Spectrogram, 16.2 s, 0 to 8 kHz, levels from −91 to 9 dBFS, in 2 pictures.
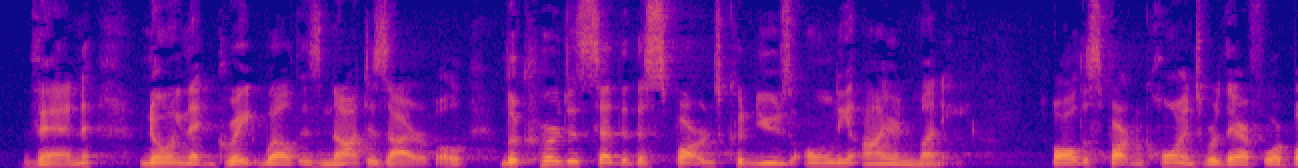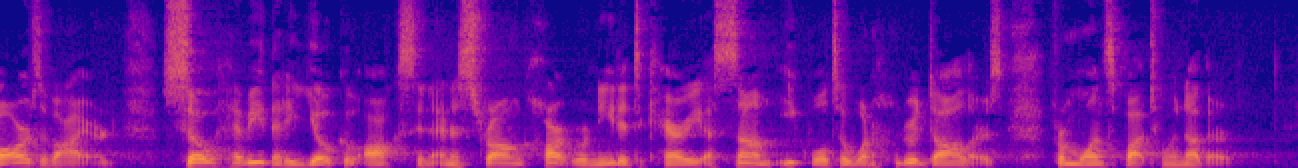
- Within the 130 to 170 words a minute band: No, average, 200 wpm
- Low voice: Yes, low, 130 Hz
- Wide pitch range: No, average, 4.2 semitones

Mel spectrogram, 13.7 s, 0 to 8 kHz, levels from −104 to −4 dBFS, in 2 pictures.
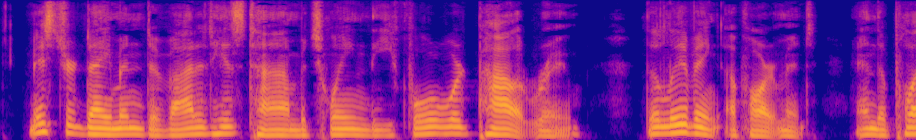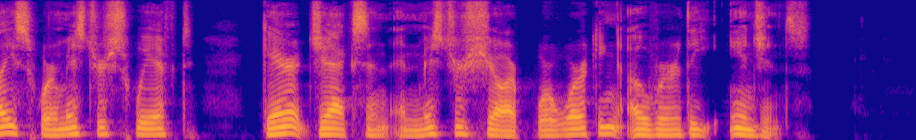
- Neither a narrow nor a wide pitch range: Yes, average, 3.4 semitones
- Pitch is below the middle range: Yes, low, 125 Hz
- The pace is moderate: No, slow, 125 wpm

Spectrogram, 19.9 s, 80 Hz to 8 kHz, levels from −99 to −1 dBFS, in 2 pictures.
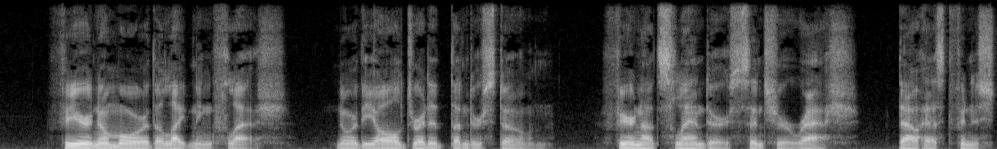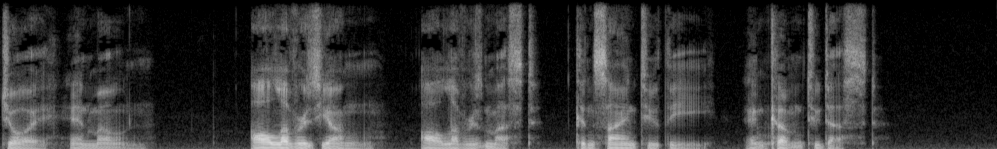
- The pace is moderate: No, slow, 110 wpm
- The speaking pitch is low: Yes, very low, 75 Hz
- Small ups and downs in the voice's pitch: Yes, narrow, 2.1 semitones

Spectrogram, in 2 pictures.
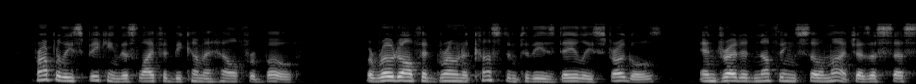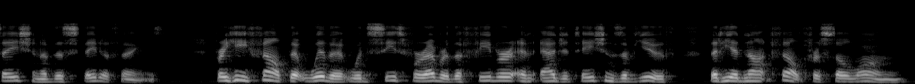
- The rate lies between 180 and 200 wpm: Yes, average, 185 wpm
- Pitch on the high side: No, medium, 150 Hz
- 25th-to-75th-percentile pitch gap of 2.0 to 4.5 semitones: Yes, average, 3.6 semitones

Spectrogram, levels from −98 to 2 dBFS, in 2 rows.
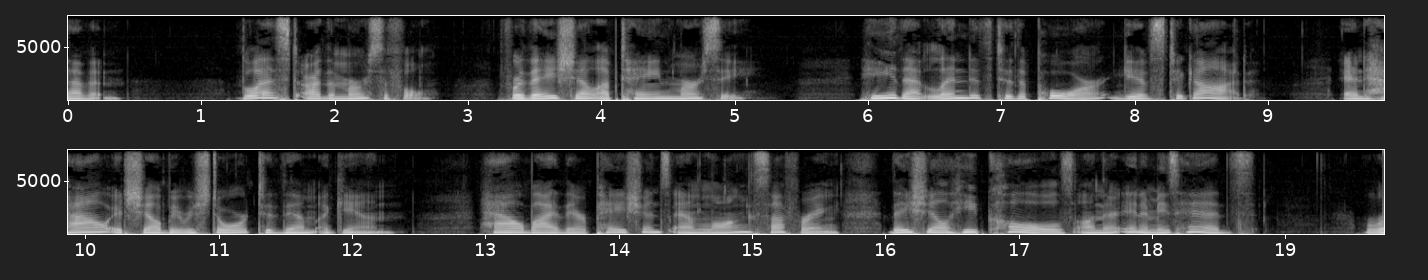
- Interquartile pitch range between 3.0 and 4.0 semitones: Yes, average, 3.5 semitones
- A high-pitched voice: Yes, high, 195 Hz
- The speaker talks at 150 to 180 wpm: No, slow, 135 wpm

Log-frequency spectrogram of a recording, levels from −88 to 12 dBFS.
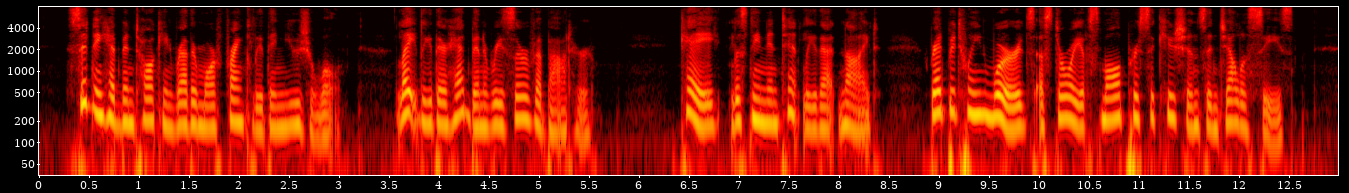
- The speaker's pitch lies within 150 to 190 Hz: Yes, medium, 185 Hz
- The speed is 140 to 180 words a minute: Yes, average, 150 wpm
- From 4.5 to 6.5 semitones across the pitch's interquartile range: Yes, average, 5.0 semitones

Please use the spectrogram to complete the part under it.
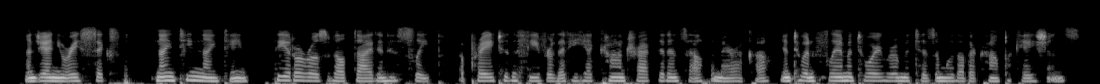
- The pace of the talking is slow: No, average, 160 wpm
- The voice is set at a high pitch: No, medium, 160 Hz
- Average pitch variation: No, narrow, 1.8 semitones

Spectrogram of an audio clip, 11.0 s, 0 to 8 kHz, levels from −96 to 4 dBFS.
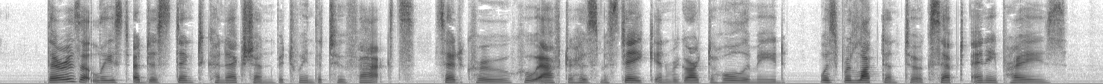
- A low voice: No, medium, 165 Hz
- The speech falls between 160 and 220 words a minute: No, average, 145 wpm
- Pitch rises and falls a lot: No, average, 2.7 semitones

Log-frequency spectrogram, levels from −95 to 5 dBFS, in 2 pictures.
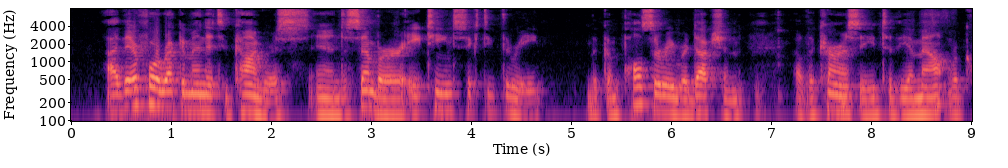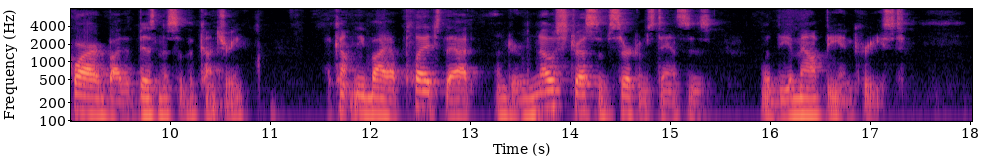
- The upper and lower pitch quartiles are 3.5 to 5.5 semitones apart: No, average, 3.1 semitones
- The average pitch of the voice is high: No, low, 120 Hz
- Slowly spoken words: Yes, slow, 130 wpm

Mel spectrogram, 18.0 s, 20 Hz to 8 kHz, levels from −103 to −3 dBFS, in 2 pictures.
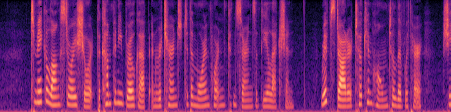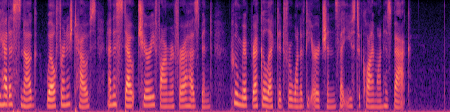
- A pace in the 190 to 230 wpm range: Yes, average, 195 wpm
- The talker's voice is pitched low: No, high, 190 Hz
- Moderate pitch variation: Yes, average, 3.7 semitones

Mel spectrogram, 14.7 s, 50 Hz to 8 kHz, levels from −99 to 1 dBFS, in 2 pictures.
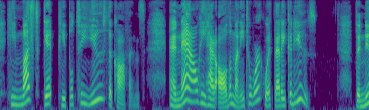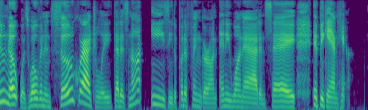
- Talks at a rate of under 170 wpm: No, average, 195 wpm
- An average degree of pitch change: No, wide, 7.7 semitones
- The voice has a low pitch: No, medium, 185 Hz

